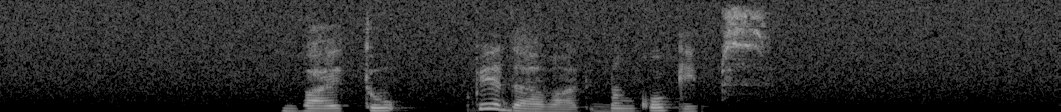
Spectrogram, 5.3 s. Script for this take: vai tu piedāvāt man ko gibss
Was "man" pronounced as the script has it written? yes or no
yes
